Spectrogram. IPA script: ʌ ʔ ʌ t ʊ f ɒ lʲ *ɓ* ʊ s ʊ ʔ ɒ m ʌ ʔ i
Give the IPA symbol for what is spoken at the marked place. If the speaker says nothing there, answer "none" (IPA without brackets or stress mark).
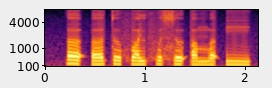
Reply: f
